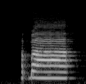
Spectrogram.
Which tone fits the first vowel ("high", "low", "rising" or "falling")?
high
